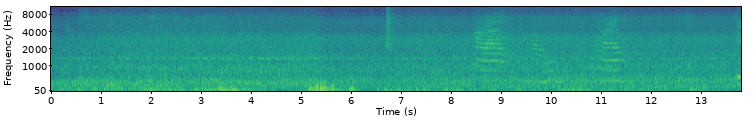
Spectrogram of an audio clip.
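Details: Mini, a pet cat, meows a few short, bright, wavering times late in the recording. Before that comes a quieter stretch with low thumps and a steady background rumble.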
